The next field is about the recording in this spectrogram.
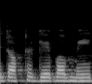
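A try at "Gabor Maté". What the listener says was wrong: It's actually Dr. I think she forgot to use that stress on the E. It's actually Dr. Gabor Mate.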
